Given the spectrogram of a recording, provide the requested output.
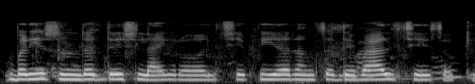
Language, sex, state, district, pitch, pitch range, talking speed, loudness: Maithili, female, Bihar, Darbhanga, 230 Hz, 220-235 Hz, 150 wpm, -21 LUFS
